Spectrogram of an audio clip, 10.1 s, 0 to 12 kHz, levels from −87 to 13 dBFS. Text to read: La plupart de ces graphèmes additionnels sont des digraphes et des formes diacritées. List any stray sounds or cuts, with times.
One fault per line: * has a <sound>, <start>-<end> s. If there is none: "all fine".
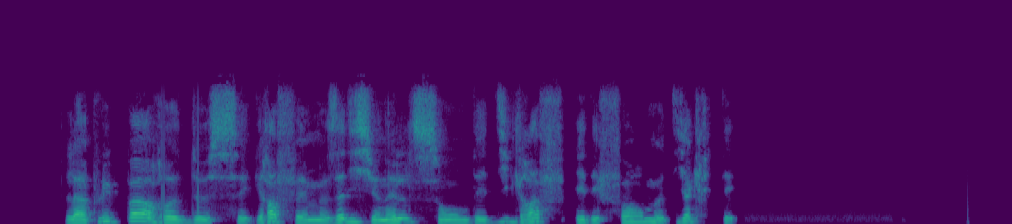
all fine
